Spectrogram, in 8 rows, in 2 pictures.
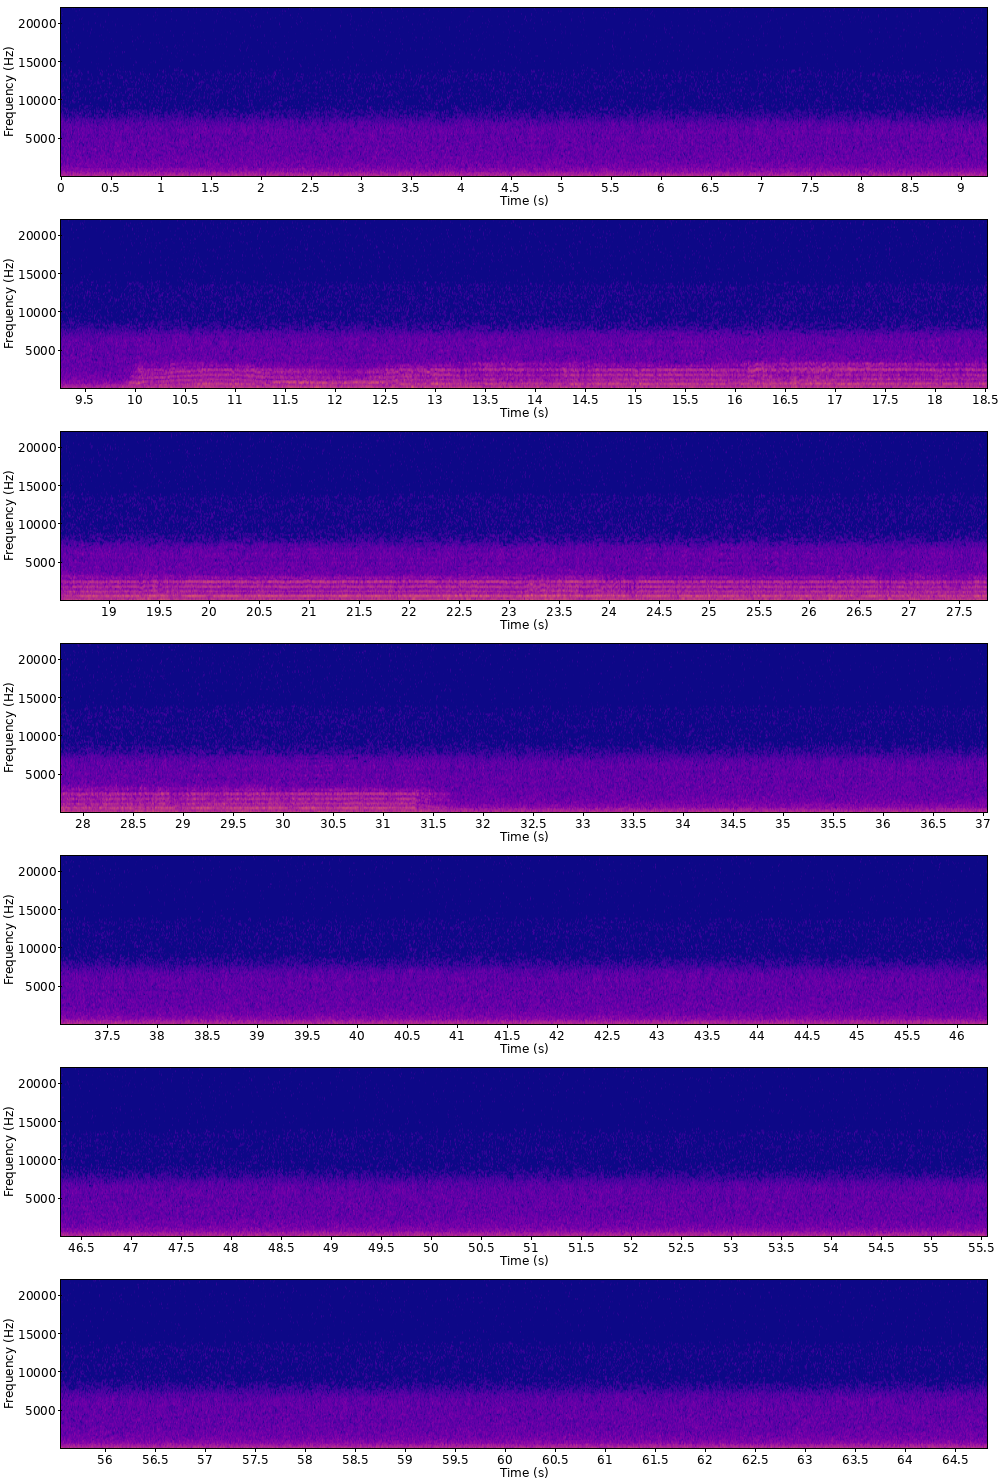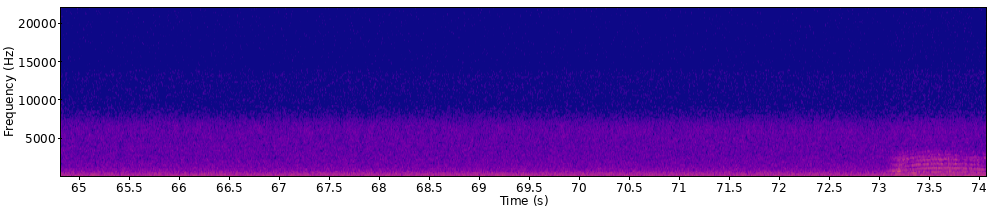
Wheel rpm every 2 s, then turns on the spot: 0, 0, 0, 0, 0, 100, 120, 160, 160, 160, 160, 160, 160, 160, 160, 140, 0, 0, 0, 0, 0, 0, 0, 0, 0, 0, 0, 0, 0, 0, 0, 0, 0, 0, 0, 0, 30.
none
